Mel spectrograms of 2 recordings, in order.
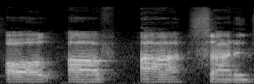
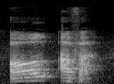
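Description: First: All of a sudden said slowly, each word separate; all of a sudden pronounced stiffly word by word; wrong pronunciation. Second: All of a run together as ol-av-a; all of a linked like one word, American style; linked pronunciation. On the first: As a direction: break all of a sudden into four distinct words. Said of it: "No es all of a sudden". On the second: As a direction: blend all of a into one smooth unit. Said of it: "sino es all of a". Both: Shown as a demonstration.

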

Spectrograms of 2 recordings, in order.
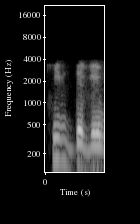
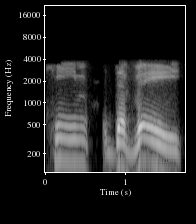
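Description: First: Said in the usual way. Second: Davey said slowly and clearly; "Kim Davey" drawn out, each syllable clear; name spelled out slowly. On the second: Shown as a demonstration. Host introducing guest name, slow and clear. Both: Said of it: "Davey is spelled D A V E Y".

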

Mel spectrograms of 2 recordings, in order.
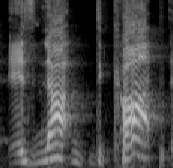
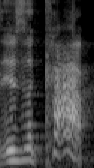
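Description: First: "cop" stretched slowly with an aw, higher and mocking; wrong pronunciation. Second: "cop" with an open ah, high; own pronunciation. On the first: Guest rejecting the host's version, mimicked "cop". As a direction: drag out the aw in "cop". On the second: Shown as a demonstration. Guest answering how do you say it, corrected "cop". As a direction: set "cop" straight with a clear ah. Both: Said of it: "How do you say it".

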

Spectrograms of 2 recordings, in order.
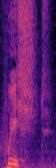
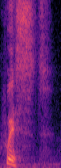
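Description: First: "whisht" with a sh before the t; "whisht" with a hushing sh sound; Scottish pronunciation. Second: "whist" said as written, with a plain s; "whist" with no sh sound; spelling pronunciation. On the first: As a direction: say "whisht" slowly, the Scottish way, ending in -sht. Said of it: "it's pronounced whisht". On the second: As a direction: say "whist" like the card game, ending in -st. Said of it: "what is on the page". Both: Shown as a demonstration.

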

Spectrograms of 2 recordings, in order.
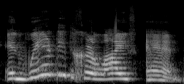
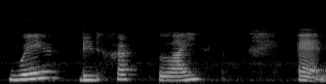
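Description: First: Louder, punchy question; dramatic loud question. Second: Said in the usual way. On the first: Shown as a demonstration.

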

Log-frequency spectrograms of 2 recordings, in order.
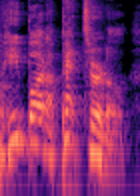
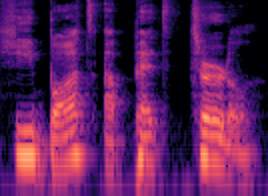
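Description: First: "He bought a pet turtle" run together as one unit; native linking. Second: Slow "He bought a pet turtle", each word distinct; separated words. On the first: Teacher showing why learners miss words, linked delivery. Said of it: "una persona no va a detectar". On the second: Teacher spelling out the hidden sentence, word-by-word delivery. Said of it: "que es". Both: Shown as a demonstration.

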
